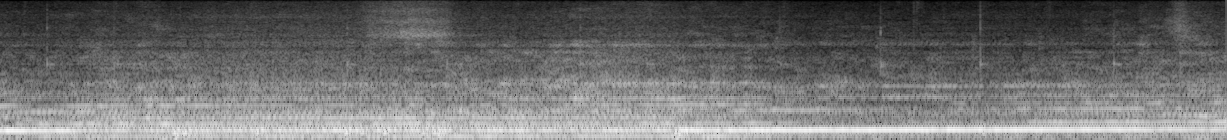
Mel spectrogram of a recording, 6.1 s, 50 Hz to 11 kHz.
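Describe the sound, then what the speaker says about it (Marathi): A Kawasaki Z800 motorcycle engine runs with a steady, loud, close hum rich in overtones and faint rises in revs, holding its tone for several seconds with no talk over it. "40-50 ला भारी आवाज करते गाडी. लविंग साऊंड आहे लविंग."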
